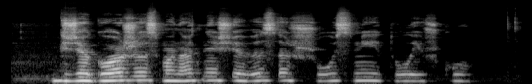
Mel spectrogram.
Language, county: Lithuanian, Tauragė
